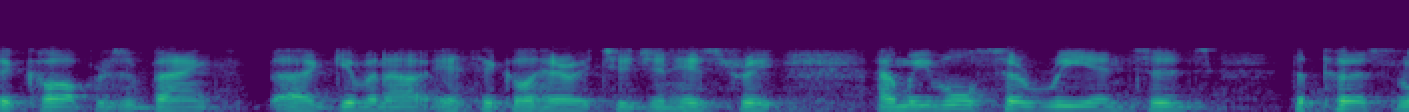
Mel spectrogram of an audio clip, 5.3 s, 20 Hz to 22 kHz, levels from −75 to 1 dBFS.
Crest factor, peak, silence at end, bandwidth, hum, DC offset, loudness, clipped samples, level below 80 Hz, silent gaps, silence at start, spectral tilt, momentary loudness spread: 20 dB; -12 dBFS; 0 s; 4.3 kHz; none; under 0.1%; -31 LUFS; under 0.1%; -72 dBFS; none; 0 s; -4 dB/octave; 5 LU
